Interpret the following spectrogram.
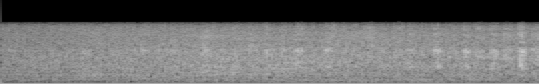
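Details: A pet dog named Cherry pants steadily at home while being asked for high fives, a low breathy rhythmic huffing under a quiet room tone, with a woman's voice praising her as a good girl right after.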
